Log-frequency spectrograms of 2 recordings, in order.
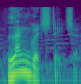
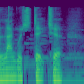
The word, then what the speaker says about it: language teacher: 好了，即使我这两个字不是黐在一起，中间有个 space 在这里，例如我们那个 language teacher， OK，语言老师 I am a language teacher， language teacher，你当它是一个四个 syllable 的一个字，而个重音放在前面， I'm a language teacher， I'm a language teacher， I work for 哪一间学校咁样？OK， I'm a language teacher， language teacher。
